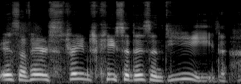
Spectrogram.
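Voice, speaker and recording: A woman performs a cartoonish character voice. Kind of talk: comic overacting. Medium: puppet show. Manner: rambling, hesitant.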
